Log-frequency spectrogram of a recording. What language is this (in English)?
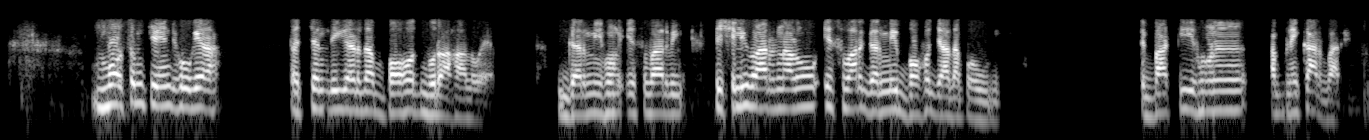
Punjabi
